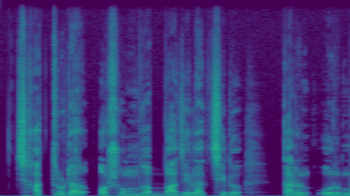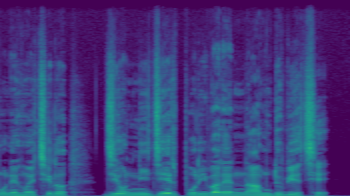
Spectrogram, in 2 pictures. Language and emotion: Bengali, sad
